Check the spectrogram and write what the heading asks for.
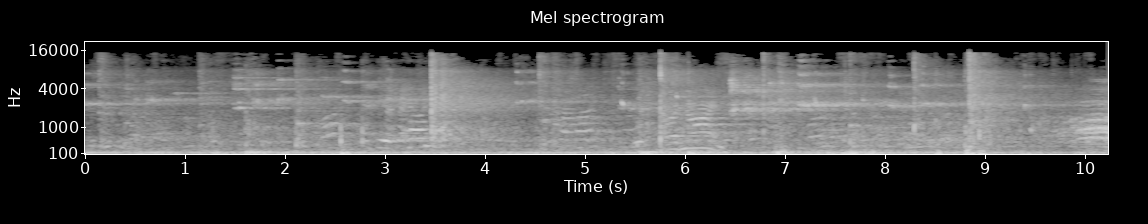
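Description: Badminton rally: sharp racket hits on the shuttlecock a few seconds apart, mixed with short squeaks of court shoes on the floor.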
